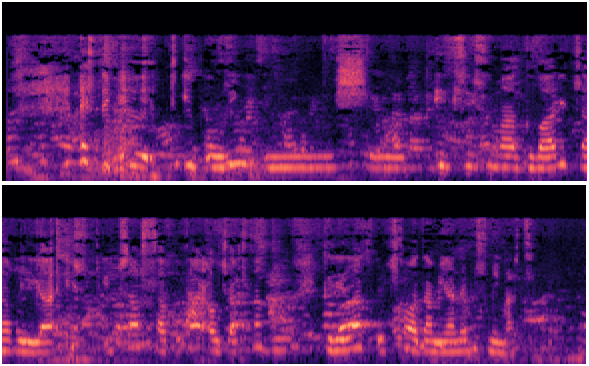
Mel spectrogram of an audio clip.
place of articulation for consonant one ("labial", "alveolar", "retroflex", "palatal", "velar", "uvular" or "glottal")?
alveolar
